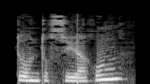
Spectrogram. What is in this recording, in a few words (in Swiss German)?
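"untersuchung", Alsatian; medecine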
